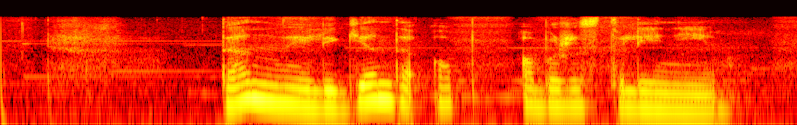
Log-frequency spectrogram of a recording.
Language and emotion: Russian, neutral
